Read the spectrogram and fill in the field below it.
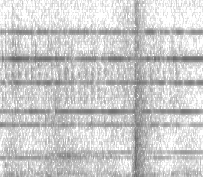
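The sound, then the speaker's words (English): A telephone rings faintly in the background, a steady bright tone held across the moment, with one sharp click partway through and no voices. “Can't silence our phones.”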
